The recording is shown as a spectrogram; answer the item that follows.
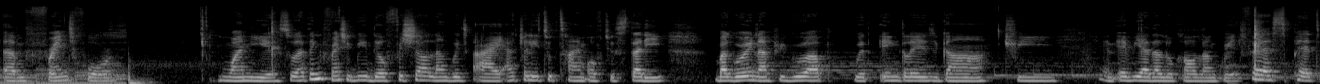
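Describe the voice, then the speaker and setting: A woman's voice: on the low side, darkish tone. A young woman with a Ghanaian accent, chatting casually and animatedly as a vlogger, with laughs and sighs. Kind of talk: casual chat.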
